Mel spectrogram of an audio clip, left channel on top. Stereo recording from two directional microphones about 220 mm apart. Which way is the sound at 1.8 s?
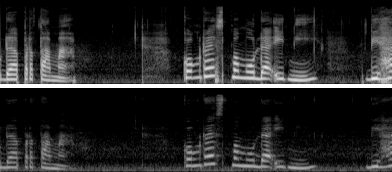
40° left (ahead or behind).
